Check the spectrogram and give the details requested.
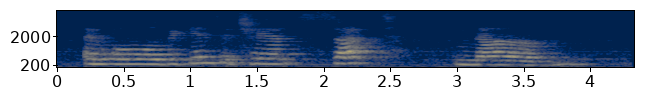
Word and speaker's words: Sat Nam: And we'll begin to chant Sat Nam, spelled Sat, S-A-T-N-A-M. It's almost pronounced Sat, a little like a U instead of an A in the S-U-T.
